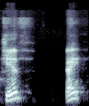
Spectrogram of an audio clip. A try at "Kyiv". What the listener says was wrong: The old way of saying it was Kiev, and now the new modern Ukrainian way is Kyiv.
